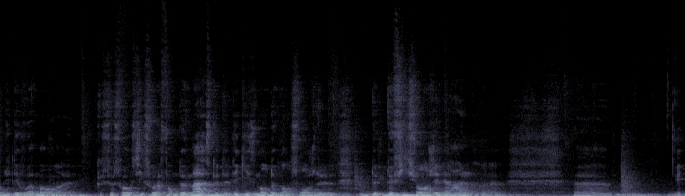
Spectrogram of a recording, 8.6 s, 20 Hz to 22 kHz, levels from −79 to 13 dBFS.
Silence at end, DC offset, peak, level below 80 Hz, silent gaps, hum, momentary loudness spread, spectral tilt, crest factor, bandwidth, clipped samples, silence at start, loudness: 0 s; under 0.1%; -10 dBFS; -48 dBFS; none; none; 15 LU; -7.5 dB/octave; 16 dB; 14 kHz; under 0.1%; 0 s; -27 LUFS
